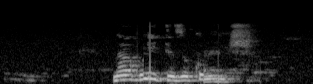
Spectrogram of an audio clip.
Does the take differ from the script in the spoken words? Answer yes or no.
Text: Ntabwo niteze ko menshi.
no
